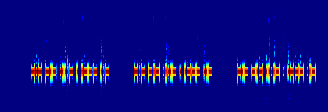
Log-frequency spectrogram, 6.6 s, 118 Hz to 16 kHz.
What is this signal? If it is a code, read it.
Morse code, heard as a keyed tone, about 46 wpm, 700 Hz. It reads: KK4EJU KK4EJU KK4EJU
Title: USA Call Signs - 6 Characters - Repeated 3x - 50wpm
